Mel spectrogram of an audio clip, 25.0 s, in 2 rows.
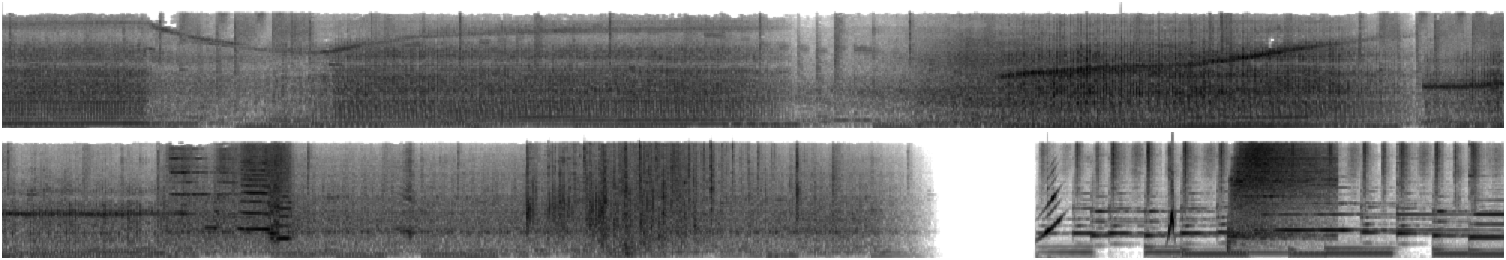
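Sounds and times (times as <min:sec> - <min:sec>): truck engine running: 0:00.0 - 0:20.3
background music: 0:01.3 - 0:08.8, 0:21.2 - 0:25.0
rising whoosh: 0:07.5 - 0:11.4
clatter and knocks: 0:16.9 - 0:18.8.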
